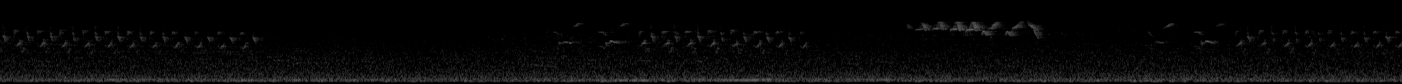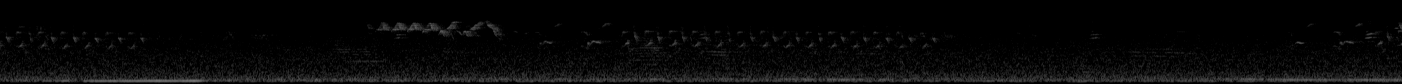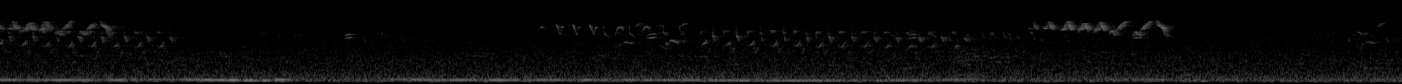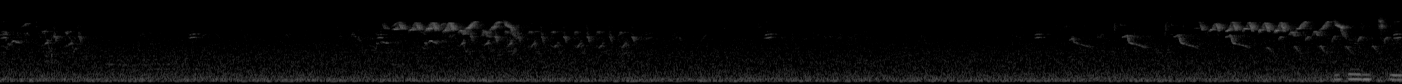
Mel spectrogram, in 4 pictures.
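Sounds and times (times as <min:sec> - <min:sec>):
outdoor background noise: 0:00.0 - 0:56.0
songbird trilling: 0:27.0 - 0:29.8, 0:33.4 - 0:39.8, 0:45.7 - 0:48.6, 0:52.8 - 0:56.0.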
